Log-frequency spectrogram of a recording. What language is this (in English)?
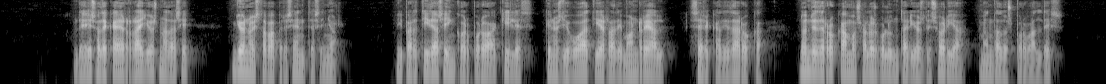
Spanish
